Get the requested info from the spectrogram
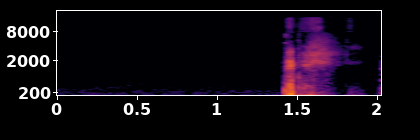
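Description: Near silence, then one brief, sharp breath noise from a person about one and a half seconds in.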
